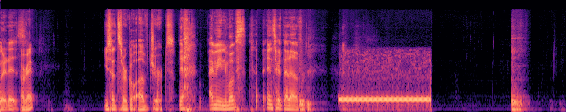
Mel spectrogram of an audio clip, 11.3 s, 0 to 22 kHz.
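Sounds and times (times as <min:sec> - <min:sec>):
speech: 0:00.0 - 0:00.8, 0:02.1 - 0:06.4
steady electronic telephone tone: 0:06.8 - 0:08.6.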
